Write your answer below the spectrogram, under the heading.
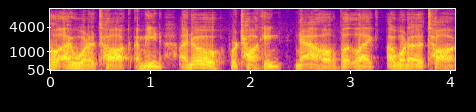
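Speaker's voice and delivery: stammering, stuttering, stumbling, halting voice. Retelling a game scene, mocking a character's stammering: mocking stammering Peter voice. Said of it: "he's just stuttering and stammering like a low I Q idiot".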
